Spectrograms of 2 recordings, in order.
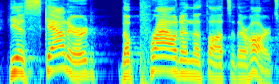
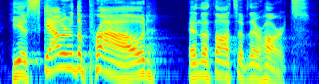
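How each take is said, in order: First: 'The proud' runs straight into 'the thoughts'. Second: A break separates 'the proud' from 'the thoughts'. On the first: The people are proud in the thoughts of their hearts. The speaker calls it right. "which is, I think, how you should understand it" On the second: Both the proud people and their thoughts are scattered. The speaker calls it wrong. "listen to the differences of how you read verse number 51"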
